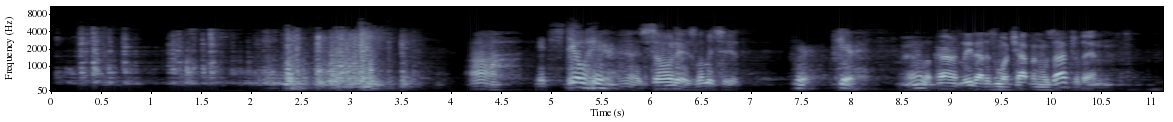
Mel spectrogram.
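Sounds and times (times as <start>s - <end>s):
desk being opened with mechanical rattling and scraping: 0.1s - 3.8s
speech: 4.9s - 10.8s.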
